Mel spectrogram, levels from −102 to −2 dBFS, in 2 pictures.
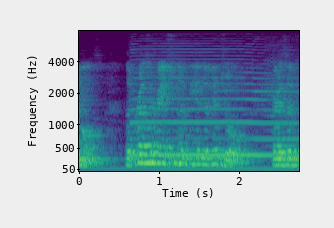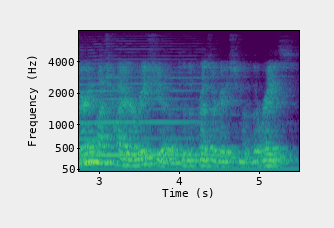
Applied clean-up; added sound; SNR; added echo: none; Wind instrument, woodwind instrument; 9 dB; reverberation time 0.9 s.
